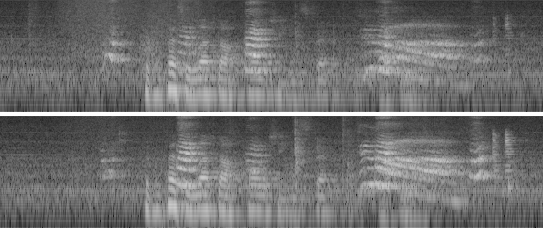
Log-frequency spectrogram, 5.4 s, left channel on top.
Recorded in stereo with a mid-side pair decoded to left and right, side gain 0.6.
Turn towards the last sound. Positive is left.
turn(degrees=-60)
